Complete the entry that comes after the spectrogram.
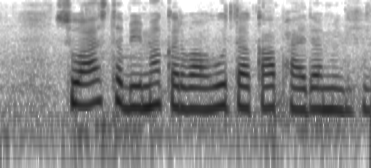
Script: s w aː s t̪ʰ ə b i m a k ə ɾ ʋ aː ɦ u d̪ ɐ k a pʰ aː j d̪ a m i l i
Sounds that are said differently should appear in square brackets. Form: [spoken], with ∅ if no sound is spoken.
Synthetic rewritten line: s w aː s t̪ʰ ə b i m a k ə ɾ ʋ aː ɦ u [t̪] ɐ k a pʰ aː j d̪ a m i l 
